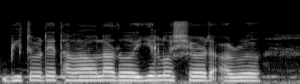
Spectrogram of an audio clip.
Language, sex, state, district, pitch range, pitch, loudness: Nagamese, female, Nagaland, Kohima, 175-190 Hz, 185 Hz, -12 LUFS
